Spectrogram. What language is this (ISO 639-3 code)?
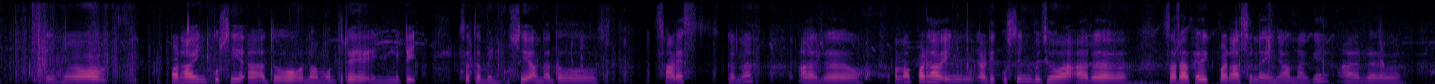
sat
